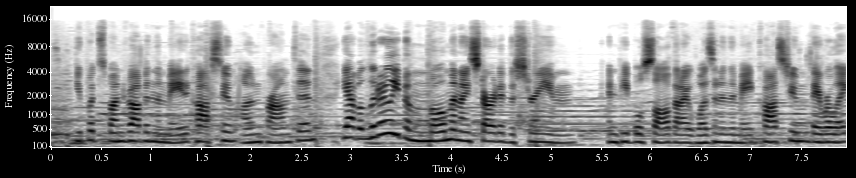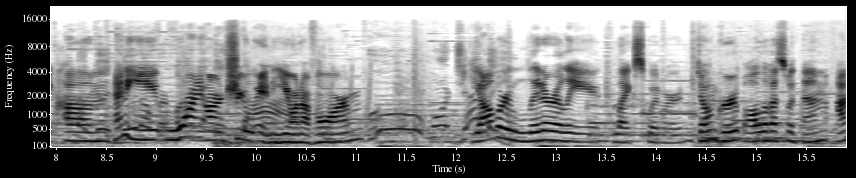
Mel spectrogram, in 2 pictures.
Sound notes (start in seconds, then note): 8.0 Squidward Voice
